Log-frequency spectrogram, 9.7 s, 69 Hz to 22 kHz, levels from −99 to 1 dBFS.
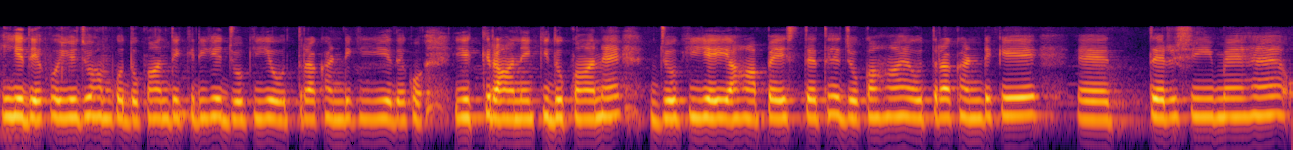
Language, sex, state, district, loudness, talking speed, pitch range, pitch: Hindi, female, Uttarakhand, Tehri Garhwal, -19 LUFS, 235 wpm, 230-250 Hz, 240 Hz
